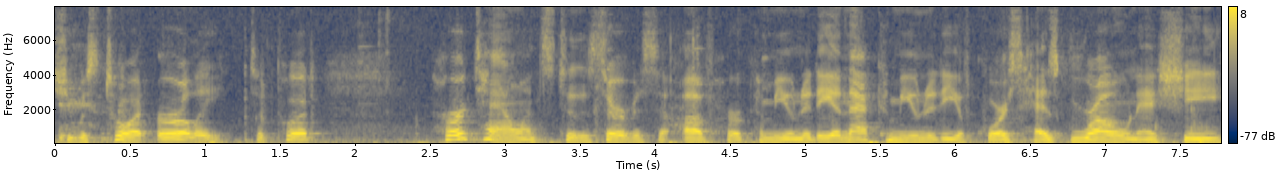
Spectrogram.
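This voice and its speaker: In a strong New York accent, a woman speaks at a moderate pace with a fairly low pitch, a dark, mellow tone, and lively intonation. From New York State. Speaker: children's policy advocate. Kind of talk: formal introduction speech. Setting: luncheon event with large audience.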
